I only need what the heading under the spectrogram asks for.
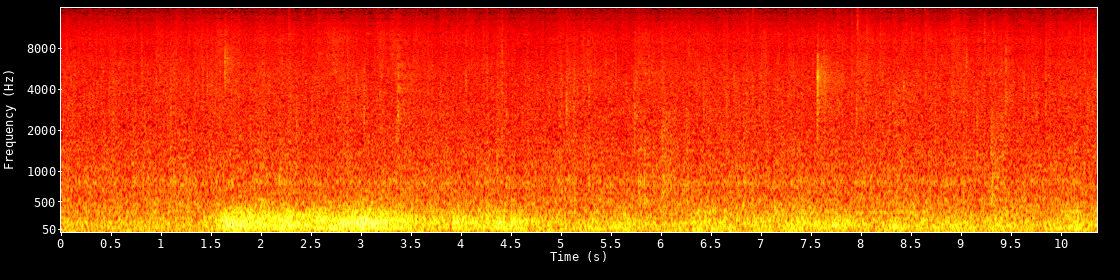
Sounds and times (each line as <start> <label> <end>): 0.0 Rain 10.3
1.5 thunder 4.9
